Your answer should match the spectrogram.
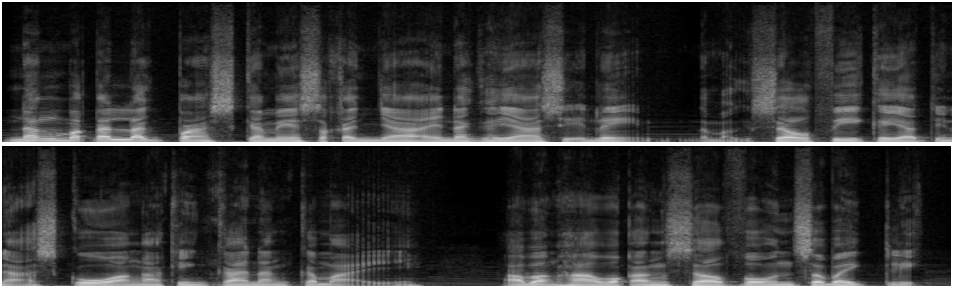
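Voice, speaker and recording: Male Filipino radio-style narrator for a story read. Crisp, resonant, measured and dramatic, close-miked over faint music. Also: medium pitch, lively intonation, no echo. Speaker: radio announcer hosting a horror story show, reading listeners' letters. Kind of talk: scripted first-person story narration. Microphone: close studio microphone. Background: soft background music.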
